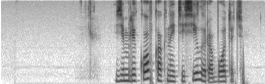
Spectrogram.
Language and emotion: Russian, neutral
